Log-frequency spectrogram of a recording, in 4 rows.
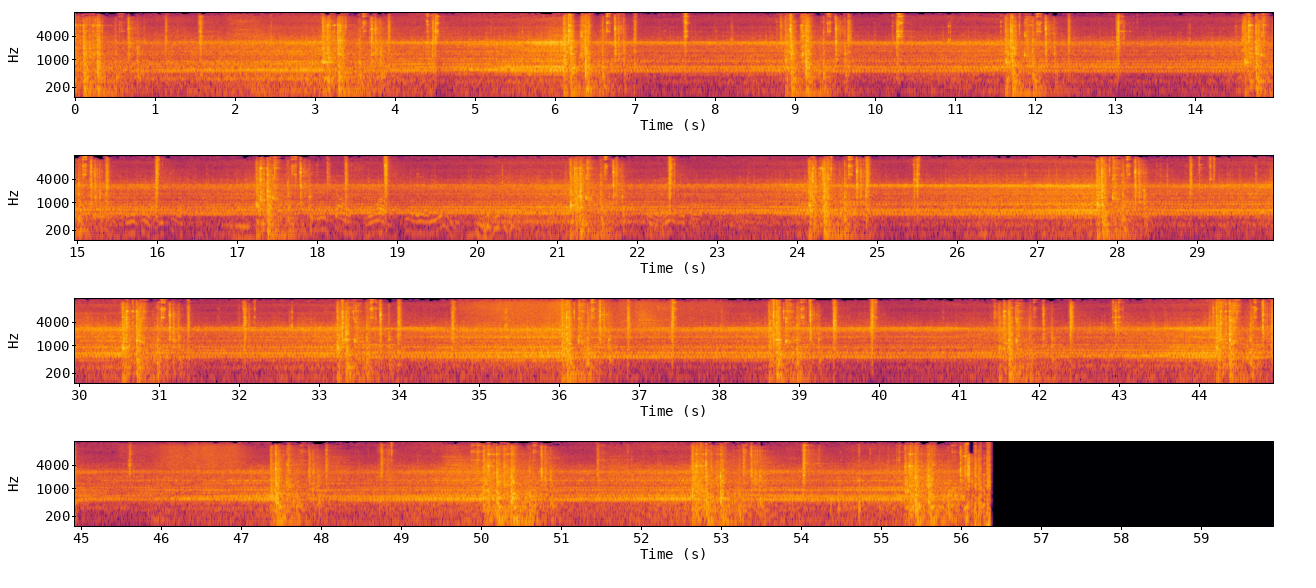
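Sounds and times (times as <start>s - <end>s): press motor hum: 0.0s - 56.4s
press ram clunk: 41.4s - 43.1s, 47.3s - 49.0s, 52.6s - 56.3s.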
